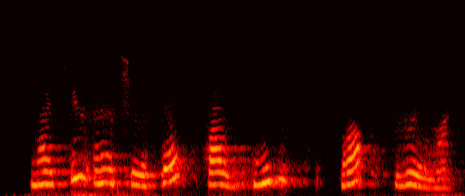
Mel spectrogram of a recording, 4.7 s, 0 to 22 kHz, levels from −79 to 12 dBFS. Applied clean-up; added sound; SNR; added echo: neural mask model Resemble Enhance denoiser.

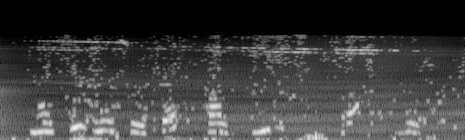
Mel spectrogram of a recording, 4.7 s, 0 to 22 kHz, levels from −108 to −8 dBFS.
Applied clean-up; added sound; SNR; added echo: classical method spectral subtraction.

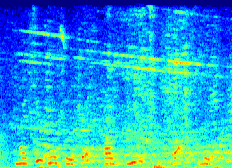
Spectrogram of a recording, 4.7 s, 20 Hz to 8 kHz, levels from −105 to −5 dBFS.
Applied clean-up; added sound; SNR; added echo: classical method log-MMSE.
